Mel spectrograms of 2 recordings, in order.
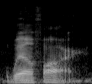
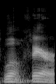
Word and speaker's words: welfare: off you got r so that's why i was like well far but she was like no well fair right and i don't know okay what about this i was like what about this pronunciation i said well fari she said no okay okay okay and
